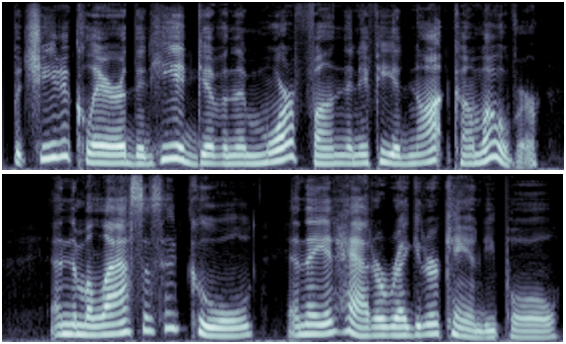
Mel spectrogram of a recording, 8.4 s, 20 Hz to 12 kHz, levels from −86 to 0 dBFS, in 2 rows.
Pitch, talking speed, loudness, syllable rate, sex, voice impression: 185 Hz, 215 wpm, -16 LUFS, 5.4 syllables/s, female, feminine, middle-aged, tensed, powerful, slightly hard, clear, intellectual, calm, elegant, lively, slightly strict, slightly sharp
